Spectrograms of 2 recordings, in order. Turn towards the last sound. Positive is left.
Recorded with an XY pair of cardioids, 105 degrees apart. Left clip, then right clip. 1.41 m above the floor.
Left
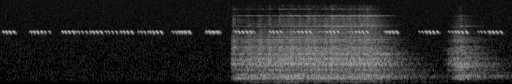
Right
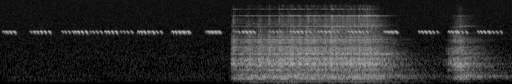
turn(degrees=-25)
